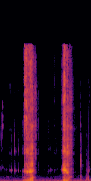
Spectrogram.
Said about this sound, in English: Definitely, that's definitely the pumpernickel.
